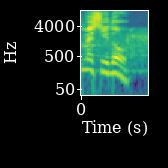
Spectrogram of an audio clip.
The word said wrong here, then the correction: Mesido: no, Mesidó no. Eduardo Mesido.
